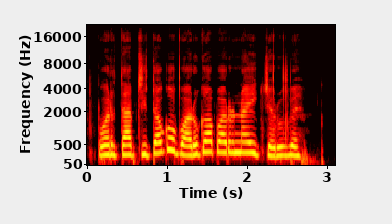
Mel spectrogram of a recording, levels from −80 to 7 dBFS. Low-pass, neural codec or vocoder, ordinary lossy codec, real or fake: 19.8 kHz; none; none; real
